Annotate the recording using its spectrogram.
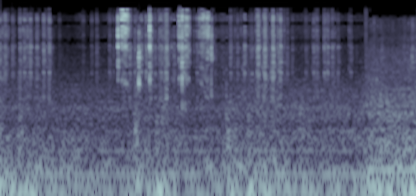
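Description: Van running, heard from inside the cab: a steady low engine and road rumble, with a run of small irregular clicks and rattles through the middle.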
